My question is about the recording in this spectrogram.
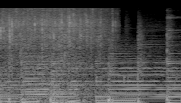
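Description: Frozen vegetable mix sizzling in hot oil in a frying pan with beans and cabbage; the sizzle cuts off about a second and a half in. Background music plays underneath.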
